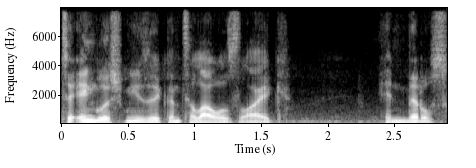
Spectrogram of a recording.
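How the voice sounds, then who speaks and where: A man at a medium pitch, talking at a very fast pace with a Spanish accent. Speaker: songwriter and band musician. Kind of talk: casual chat. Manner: animated.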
